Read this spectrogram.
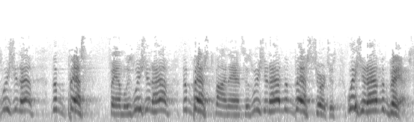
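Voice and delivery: rousing the congregation with the best; preaching. Acted.

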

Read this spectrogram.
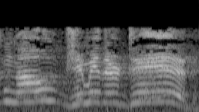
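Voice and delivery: high, loud imitated wife; exasperated retort. Wife telling husband his friends are dead, exasperated. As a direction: push back loudly, pitched well up.

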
